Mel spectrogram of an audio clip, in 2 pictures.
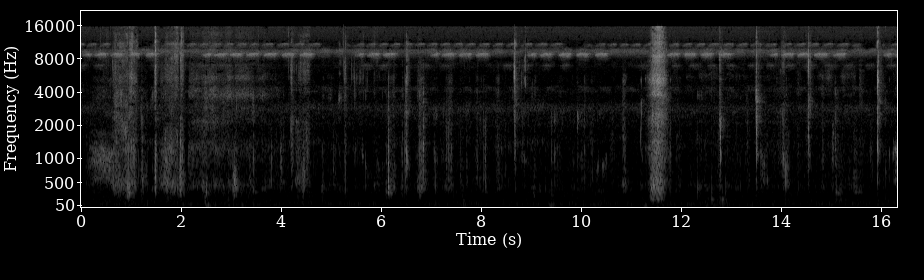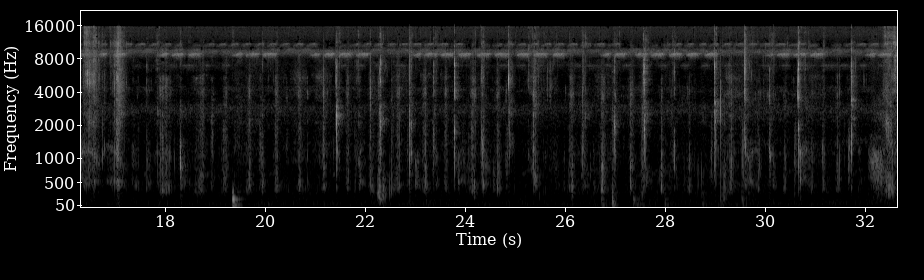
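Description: Close-miked mouth sounds of a person eating rice and boiled egg by hand: chewing, with many short wet clicks and smacks throughout. Louder smacks come about eleven and a half seconds in and around sixteen to seventeen seconds.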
